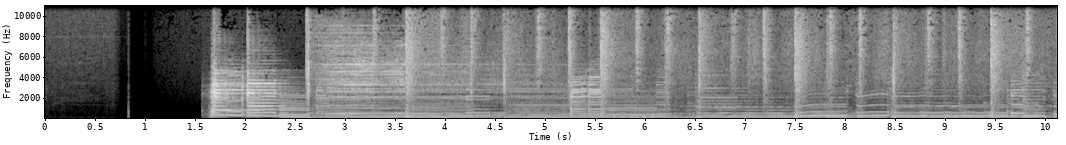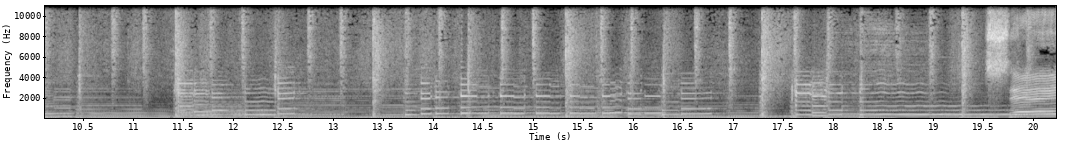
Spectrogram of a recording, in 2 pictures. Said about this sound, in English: Uh, and we're going to give everyone out there an Indie Blues double shot from your new release. You guys are going to love this. You know what? Turn it up loud.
